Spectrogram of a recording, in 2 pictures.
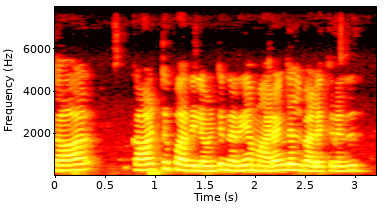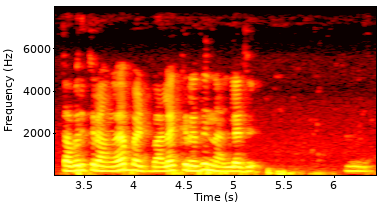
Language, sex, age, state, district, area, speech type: Tamil, female, 18-30, Tamil Nadu, Madurai, rural, spontaneous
